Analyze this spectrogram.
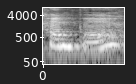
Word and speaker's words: gente: So in this case, you see it's not a r, yeah, it's a h, very soft h.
